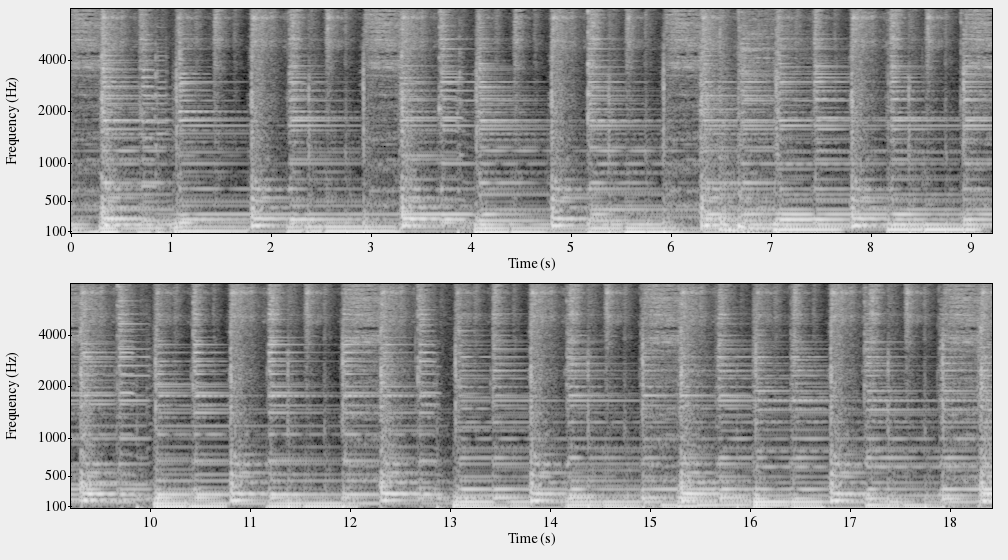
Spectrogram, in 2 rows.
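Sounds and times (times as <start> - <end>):
guitar study piece at 80bpm: 0.0 - 18.4.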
